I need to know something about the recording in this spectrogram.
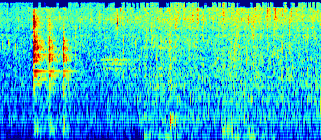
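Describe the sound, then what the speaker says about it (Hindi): Spices with red chili, cumin, coriander, garam masala, salt and turmeric frying on a medium flame for an egg kofta gravy, with a few sharp clinks of a spoon and then a soft, steady sizzle while they are stirred nearby. "करेंगे अच्छे से बुनाई मीडियम फ्लेम पे।"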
